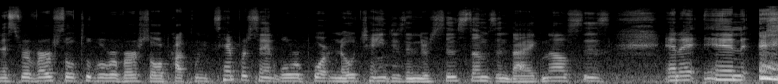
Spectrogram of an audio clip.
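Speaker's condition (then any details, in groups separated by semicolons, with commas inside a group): No condition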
